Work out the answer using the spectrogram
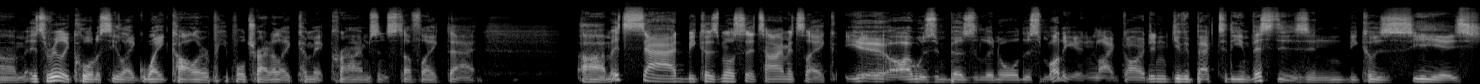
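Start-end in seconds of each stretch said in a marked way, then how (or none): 8.4-13.1 slight put-on Australian accent creeping in. Imitating an embezzler on American Greed: slipping into an Australian accent. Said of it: "turns into a wee bit of a wanker Australian accent".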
